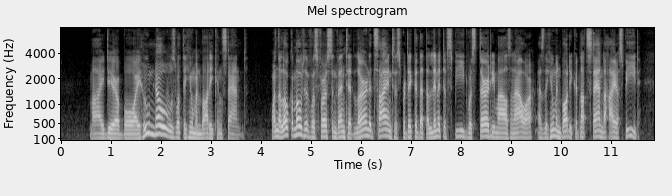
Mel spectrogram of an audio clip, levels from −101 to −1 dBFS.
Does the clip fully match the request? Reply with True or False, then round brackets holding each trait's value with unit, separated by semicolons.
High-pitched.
False (135 Hz)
